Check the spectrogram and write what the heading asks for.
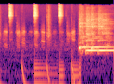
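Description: Electronic countdown music with a steady kick-drum and hi-hat beat, then about a second and a half in a two-note descending 'ding-dong' chime of a quiz answer button as it is pressed to stop the timer.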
